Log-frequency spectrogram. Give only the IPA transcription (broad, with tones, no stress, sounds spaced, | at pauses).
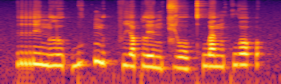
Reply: r i˨˩ n l u˨˩ ʔ b u˦˥ k̚ n u˨˩ k̚ f i˧ a̯ p l e˨˩ n t͡ɕ oː˩˦ kʰ w a˧ n k w ɔ˥˩ ʔ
